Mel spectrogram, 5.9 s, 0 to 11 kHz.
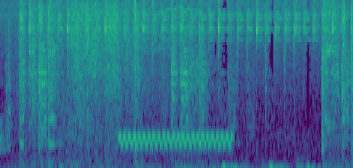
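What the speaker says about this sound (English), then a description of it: "Dial 4 now to call my cell phone." A small office phone system plays a steady DTMF keypad tone for about two seconds amid faint clicks and background noise.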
